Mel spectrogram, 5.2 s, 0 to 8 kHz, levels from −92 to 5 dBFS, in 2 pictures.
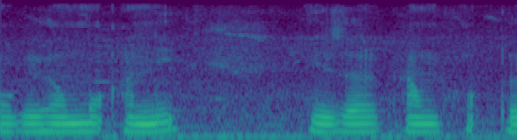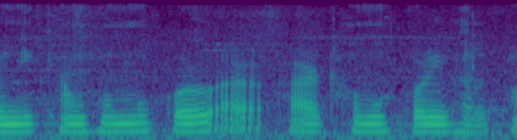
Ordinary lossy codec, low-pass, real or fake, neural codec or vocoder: MP3, 64 kbps; 7.2 kHz; real; none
